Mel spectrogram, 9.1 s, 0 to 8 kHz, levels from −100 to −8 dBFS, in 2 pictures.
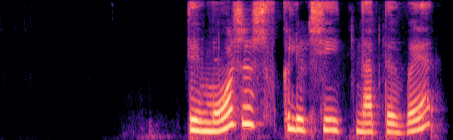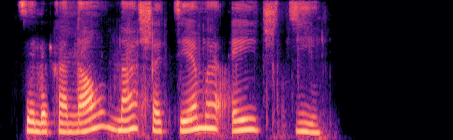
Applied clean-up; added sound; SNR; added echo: neural mask model Resemble Enhance denoiser.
